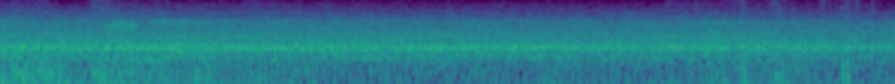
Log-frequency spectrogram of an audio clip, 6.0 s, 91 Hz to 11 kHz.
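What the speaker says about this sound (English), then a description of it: "Here comes 2nd down, and this crowd is turning it up a notch." Stadium crowd roaring steadily in College Football 25 during a Rutgers game, a dense continuous wash of cheering that holds at an even level from start to finish with no clear breaks or peaks.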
